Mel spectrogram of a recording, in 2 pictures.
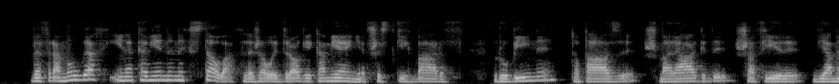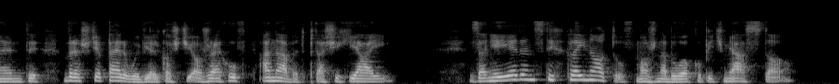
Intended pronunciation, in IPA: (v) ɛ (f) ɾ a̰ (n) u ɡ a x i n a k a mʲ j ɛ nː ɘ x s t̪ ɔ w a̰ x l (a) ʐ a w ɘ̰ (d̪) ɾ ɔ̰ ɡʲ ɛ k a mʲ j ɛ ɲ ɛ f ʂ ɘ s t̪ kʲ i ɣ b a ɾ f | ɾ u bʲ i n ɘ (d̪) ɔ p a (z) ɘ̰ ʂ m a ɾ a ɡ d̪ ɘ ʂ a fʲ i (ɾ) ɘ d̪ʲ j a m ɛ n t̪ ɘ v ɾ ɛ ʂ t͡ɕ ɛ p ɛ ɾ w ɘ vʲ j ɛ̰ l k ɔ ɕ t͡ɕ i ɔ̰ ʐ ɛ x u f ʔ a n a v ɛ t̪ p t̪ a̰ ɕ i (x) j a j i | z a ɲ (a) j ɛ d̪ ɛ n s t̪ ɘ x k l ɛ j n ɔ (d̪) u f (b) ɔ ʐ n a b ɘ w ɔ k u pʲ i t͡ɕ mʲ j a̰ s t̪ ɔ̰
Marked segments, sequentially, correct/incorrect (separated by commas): correct, correct, incorrect, incorrect, correct, incorrect, correct, correct, correct, incorrect, incorrect, incorrect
